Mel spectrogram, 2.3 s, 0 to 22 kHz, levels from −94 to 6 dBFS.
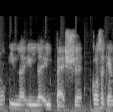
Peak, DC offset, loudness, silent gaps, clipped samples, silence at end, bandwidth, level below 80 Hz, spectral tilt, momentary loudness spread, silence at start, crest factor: -6 dBFS; under 0.1%; -20 LUFS; none; under 0.1%; 0 s; 11 kHz; -44 dBFS; -3 dB/octave; 6 LU; 0 s; 14 dB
